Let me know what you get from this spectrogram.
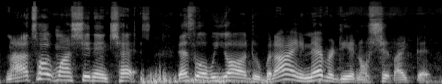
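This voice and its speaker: A man with a soft voice, venting on a live stream in a heated, profane way, often repeating himself. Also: fairly high pitch, animated, fairly quick, slight background noise, low-quality recording. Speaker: livestreamer.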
